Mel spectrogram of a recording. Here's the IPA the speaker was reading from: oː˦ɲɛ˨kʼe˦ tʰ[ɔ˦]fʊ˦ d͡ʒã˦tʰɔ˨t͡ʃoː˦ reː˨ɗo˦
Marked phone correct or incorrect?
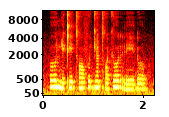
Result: incorrect: ɔ˨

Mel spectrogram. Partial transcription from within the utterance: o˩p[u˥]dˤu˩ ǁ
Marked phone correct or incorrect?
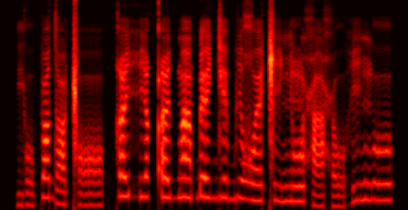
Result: incorrect: ʊ˥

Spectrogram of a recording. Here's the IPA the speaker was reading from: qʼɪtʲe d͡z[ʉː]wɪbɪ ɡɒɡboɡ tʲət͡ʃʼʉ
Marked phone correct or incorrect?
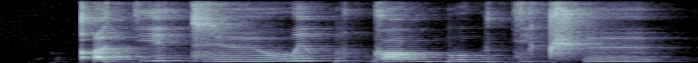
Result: correct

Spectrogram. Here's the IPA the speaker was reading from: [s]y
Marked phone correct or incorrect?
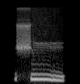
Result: incorrect: ʃ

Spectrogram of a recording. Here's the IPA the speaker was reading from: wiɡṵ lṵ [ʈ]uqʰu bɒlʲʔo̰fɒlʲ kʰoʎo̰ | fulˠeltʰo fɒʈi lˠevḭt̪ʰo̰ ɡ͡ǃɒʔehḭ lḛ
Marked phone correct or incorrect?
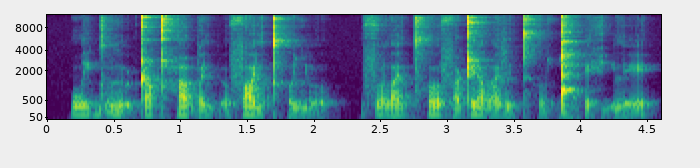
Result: correct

